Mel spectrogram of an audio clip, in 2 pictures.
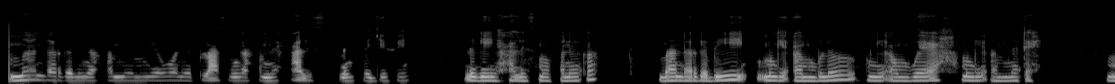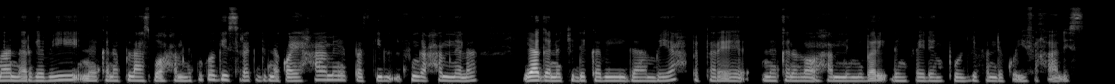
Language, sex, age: Wolof, female, 36-49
